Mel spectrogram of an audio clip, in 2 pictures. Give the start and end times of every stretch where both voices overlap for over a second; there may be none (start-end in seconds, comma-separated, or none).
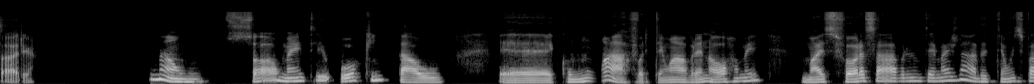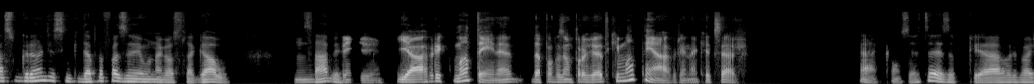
none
